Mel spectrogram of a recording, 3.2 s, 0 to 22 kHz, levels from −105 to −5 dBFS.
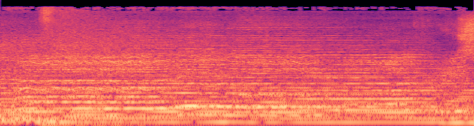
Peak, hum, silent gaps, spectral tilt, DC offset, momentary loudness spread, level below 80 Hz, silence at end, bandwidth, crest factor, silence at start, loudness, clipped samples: -2 dBFS; none; none; -3.5 dB/octave; under 0.1%; 3 LU; -32 dBFS; 0 s; 18 kHz; 12 dB; 0 s; -15 LUFS; under 0.1%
